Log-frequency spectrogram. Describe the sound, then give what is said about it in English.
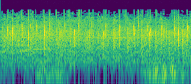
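A crowd claps vigorously at a preacher's urging, many hands producing a dense, continuous patter of sharp slaps that holds steady throughout, with no talking over it. “Oh, y'all got to clap harder than that.”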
